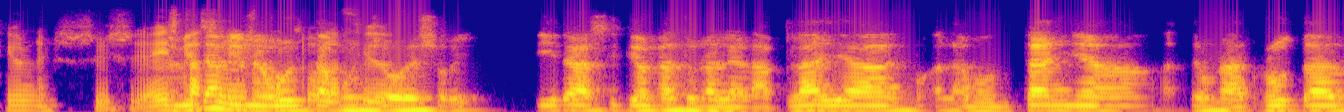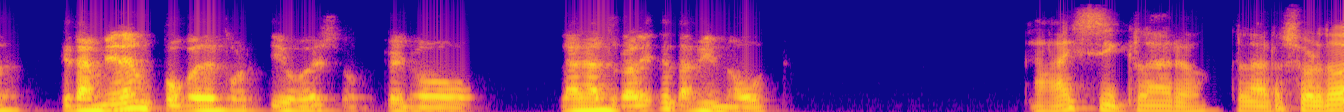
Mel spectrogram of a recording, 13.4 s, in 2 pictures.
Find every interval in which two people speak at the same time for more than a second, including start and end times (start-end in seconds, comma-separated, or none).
0.8-2.0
